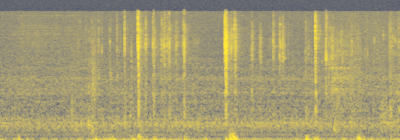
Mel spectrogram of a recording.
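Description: Typing on a computer keyboard: an irregular run of key taps, a few of them louder than the rest.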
